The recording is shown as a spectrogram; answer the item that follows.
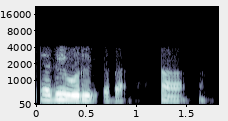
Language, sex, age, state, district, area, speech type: Kannada, female, 60+, Karnataka, Gulbarga, urban, conversation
